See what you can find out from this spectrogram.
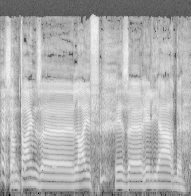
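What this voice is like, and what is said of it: English with exaggerated Québécois accent. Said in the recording (French): “En faux français ... Je voulais au moins que mon accent québécois, mon accent anglais sonne québécois.”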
